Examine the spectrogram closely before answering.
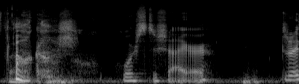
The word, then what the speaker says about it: Worcestershire: Worcestershire. Did I say it right? Worcestershire. Yeah. Worcestershire. Worcestershire, yeah, okay. Yeah, Worcestershire. Yeah. Worcestershire sauce. Worcester sauce. Yeah. Yeah, that's what my aunt calls it. Worcestershire sauce.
